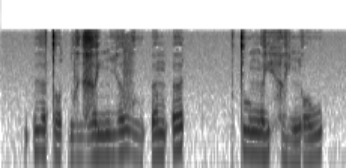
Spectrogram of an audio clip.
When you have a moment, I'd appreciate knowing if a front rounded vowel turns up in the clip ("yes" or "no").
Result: no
